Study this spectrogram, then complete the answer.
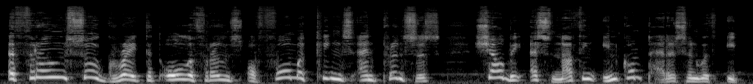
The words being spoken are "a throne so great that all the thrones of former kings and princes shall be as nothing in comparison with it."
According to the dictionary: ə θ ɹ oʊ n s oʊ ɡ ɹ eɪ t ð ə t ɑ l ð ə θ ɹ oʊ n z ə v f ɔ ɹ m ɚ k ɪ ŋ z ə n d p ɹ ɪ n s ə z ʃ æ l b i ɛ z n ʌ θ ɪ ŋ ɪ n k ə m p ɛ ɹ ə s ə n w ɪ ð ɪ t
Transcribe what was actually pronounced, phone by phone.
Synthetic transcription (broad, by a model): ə θ ɹ oʊ n s oʊ ɡ ɹ eɪ t ð ə t ɑ l ð ə θ ɹ oʊ n z ə v f ɔ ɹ m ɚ k ɪ ŋ z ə n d p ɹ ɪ n s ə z ʃ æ l b i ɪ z n ʌ θ ɪ ŋ ɪ n k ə m p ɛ ɹ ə s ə n w ɪ ð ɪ t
